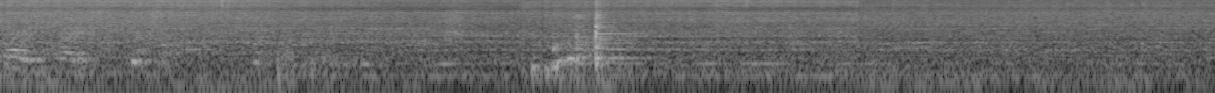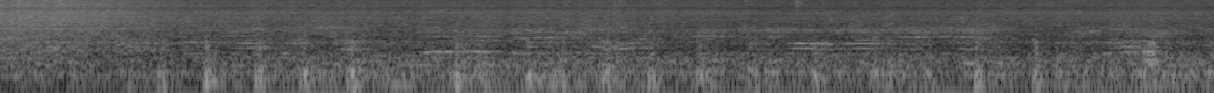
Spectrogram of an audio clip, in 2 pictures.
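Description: Marinated chicken liver hits a hot pan with a loud, steady hiss of sizzling that later eases into softer crackling and bubbling, with a voice speaking over it.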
